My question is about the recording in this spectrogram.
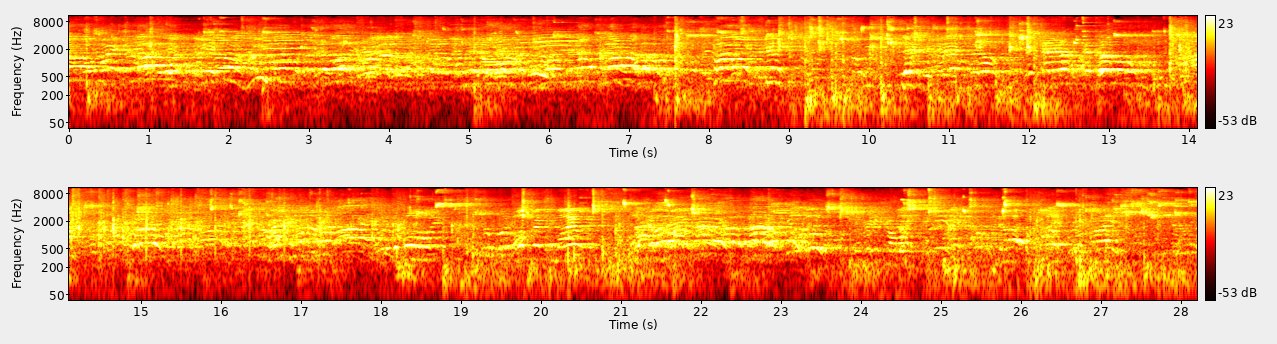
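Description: Basketball game in a gym: a basketball dribbling and bouncing on the hardwood court amid many overlapping voices of players and spectators, echoing in the large hall.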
